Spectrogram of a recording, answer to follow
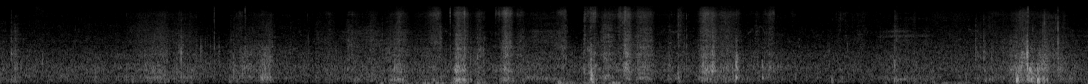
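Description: Irregular rustling and light knocks from a canvas pack cover and pack-saddle gear being handled on a packed mule. A cluster of sharper knocks comes between about four and seven and a half seconds in.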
